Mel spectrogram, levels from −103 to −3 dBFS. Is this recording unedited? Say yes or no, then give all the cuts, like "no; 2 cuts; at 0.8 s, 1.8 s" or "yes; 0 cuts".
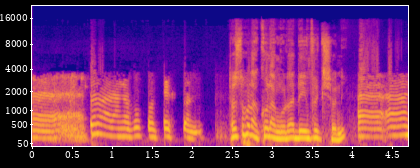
yes; 0 cuts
